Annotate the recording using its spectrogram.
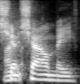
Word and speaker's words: Xiaomi: Is that how you say it, by the way? Xiaomi? – Yes, yes, Xiaomi.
